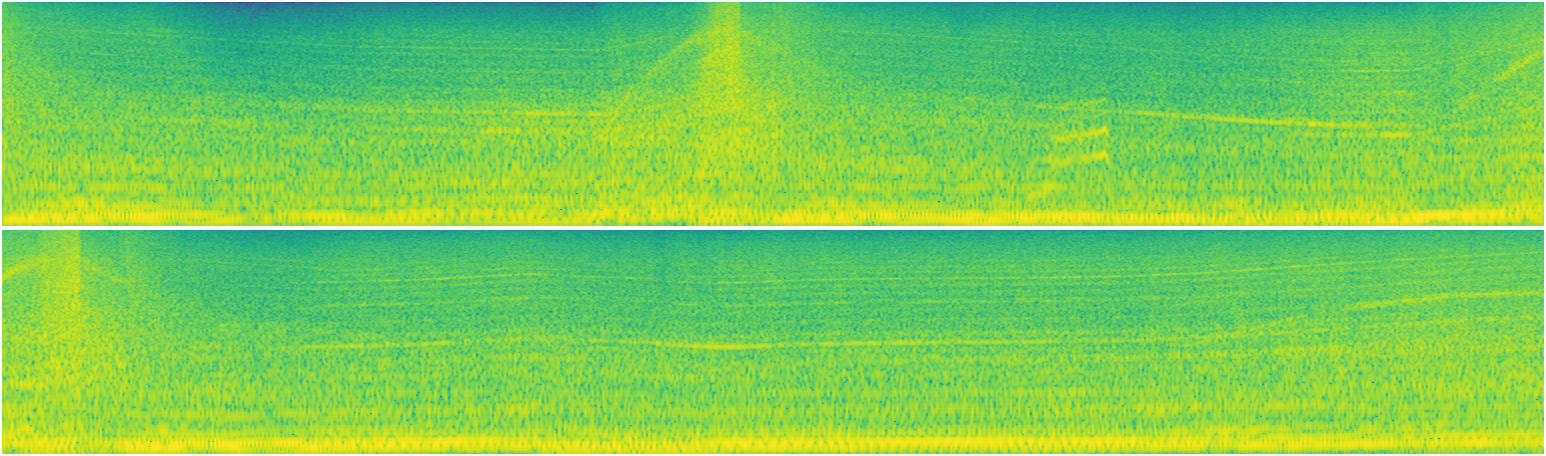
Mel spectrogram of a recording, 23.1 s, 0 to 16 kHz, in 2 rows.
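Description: A big-turbo LS6 V8 in a Volvo sleeper runs on a dyno, revving hard in two long pulls that climb to a screaming peak and fall back. Loud and close over a constant mechanical roar, with some talk underneath.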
